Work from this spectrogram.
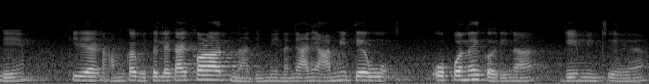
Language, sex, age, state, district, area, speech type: Goan Konkani, female, 30-45, Goa, Pernem, rural, spontaneous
